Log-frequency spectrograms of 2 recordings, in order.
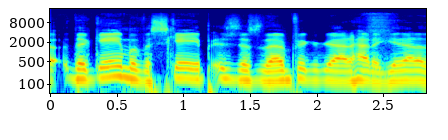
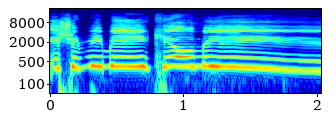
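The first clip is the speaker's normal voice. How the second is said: mock pleading victim; much slower than usual. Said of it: "It's like".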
